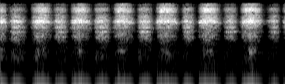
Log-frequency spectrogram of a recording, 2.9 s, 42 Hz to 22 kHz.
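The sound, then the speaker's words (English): Rapid rhythmic breathing from a breathing exercise of short, small-circle breaths: many quick, evenly spaced, airy in-and-out puffs in a steady pulse, with no talking. “Last one, you do 40 of the really small circle, and the breath sounds like this.”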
